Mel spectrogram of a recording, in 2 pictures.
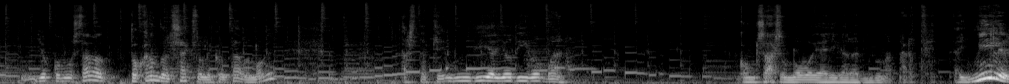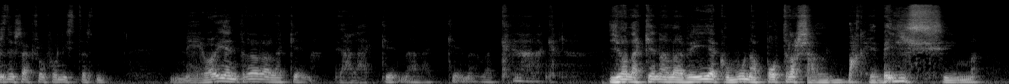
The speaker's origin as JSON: {"language": "Spanish", "country": "Bolivia", "said": "Yo como boliviano consciente y querendón de la patria"}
